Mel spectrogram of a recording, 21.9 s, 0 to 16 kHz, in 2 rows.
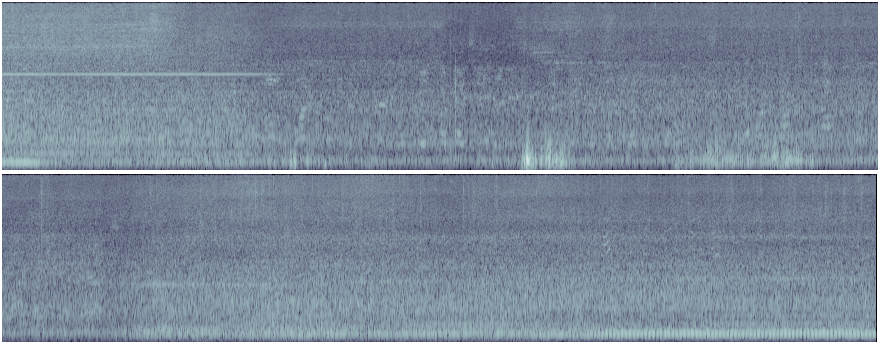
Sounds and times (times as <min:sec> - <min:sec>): Vehicle: 0:00.0 - 0:21.8.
